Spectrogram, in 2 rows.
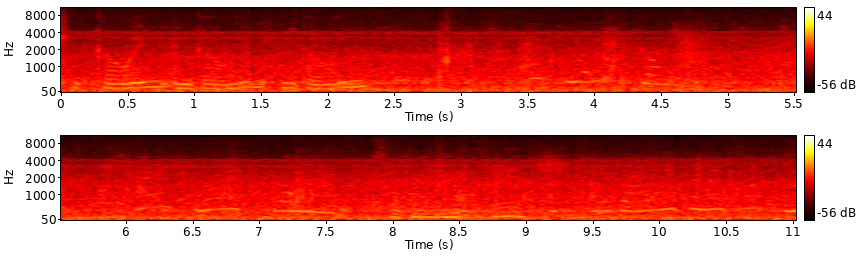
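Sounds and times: faint crowd voices: 0.0s - 11.0s
traffic noise: 0.0s - 11.0s.

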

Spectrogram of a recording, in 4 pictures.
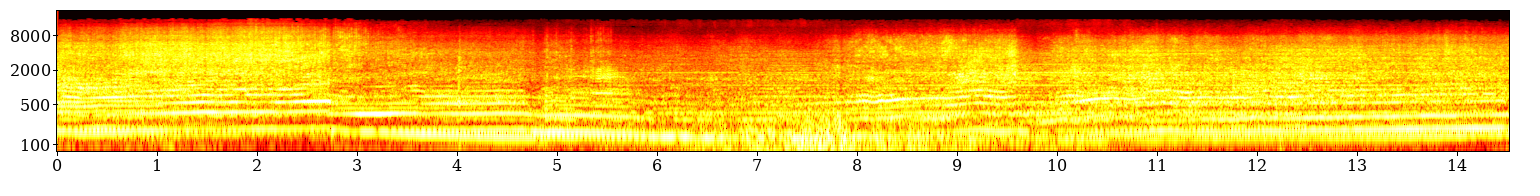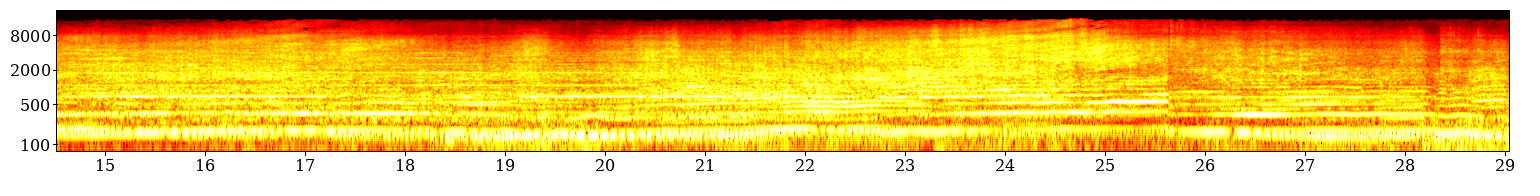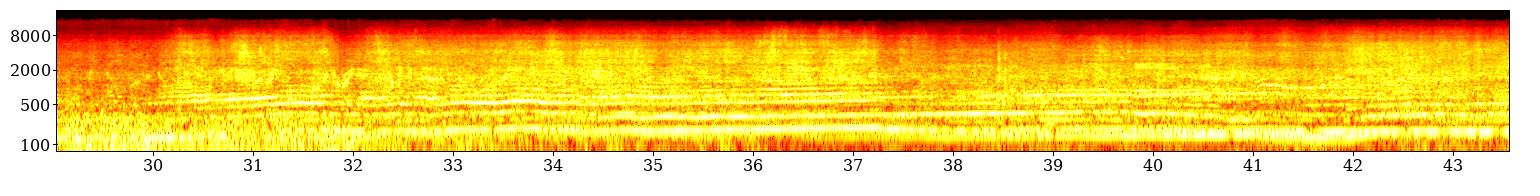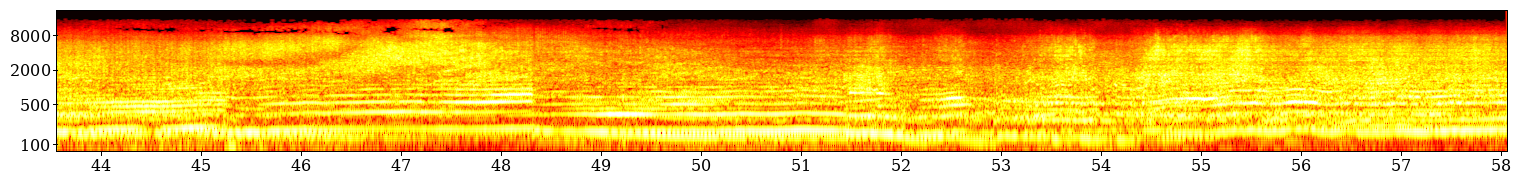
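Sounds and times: racing car engines: 0.0s - 58.0s.

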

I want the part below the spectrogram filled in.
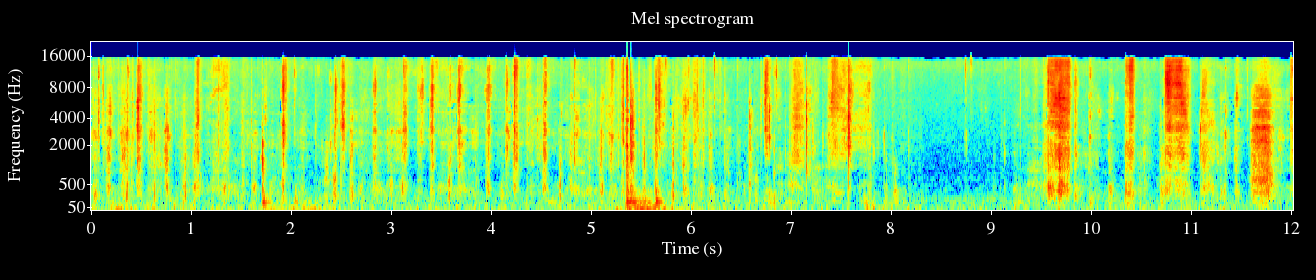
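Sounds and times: clicky chewing noises: 0.0s - 8.1s.

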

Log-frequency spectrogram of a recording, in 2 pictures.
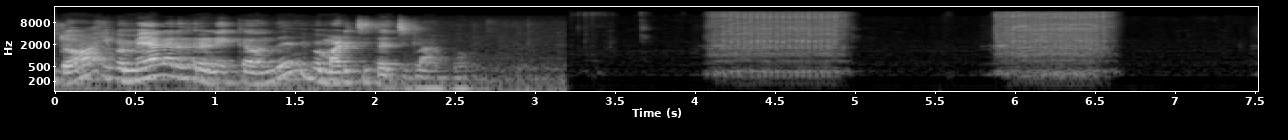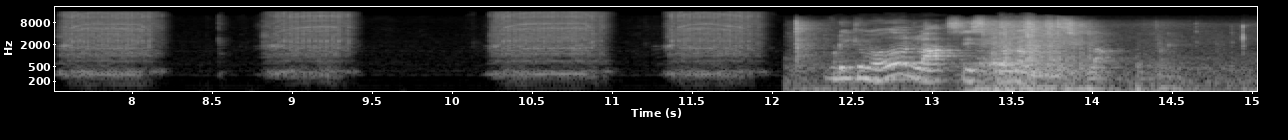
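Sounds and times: electric sewing machine stitching: 3.2s - 5.0s, 5.8s - 6.7s, 7.5s - 9.5s, 10.2s - 12.1s.

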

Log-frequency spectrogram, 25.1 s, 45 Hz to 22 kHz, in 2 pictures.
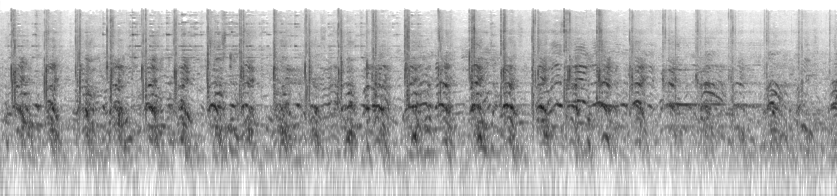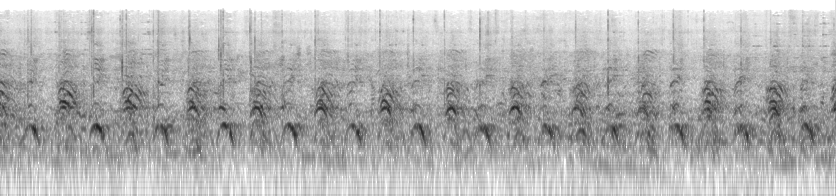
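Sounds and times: people shouting a rhythmic chant: 0.0s - 25.0s.

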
